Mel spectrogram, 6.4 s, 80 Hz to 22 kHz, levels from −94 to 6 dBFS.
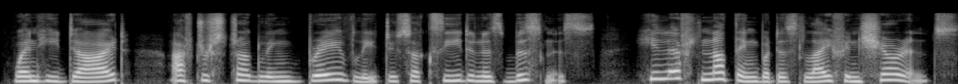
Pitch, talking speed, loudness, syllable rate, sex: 230 Hz, 170 wpm, -16 LUFS, 5.1 syllables/s, female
